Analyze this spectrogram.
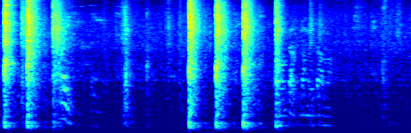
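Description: Sharp knocks from a screen door frame being pushed and tapped into a doorway: three quick knocks at the start, then four more about two seconds in.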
